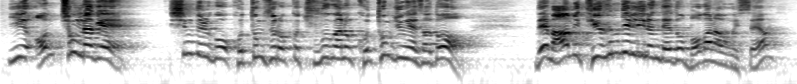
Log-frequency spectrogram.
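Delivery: loud, high, impassioned sermon delivery; urgent pulpit cry; fervent preaching. Acted. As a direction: preach the agony at full force. Preacher at full force.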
